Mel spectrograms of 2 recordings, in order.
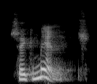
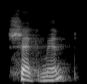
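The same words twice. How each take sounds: First: The stress is on the last syllable. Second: The stress is on the first syllable. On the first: It is used as a verb. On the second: It is used as a noun.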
